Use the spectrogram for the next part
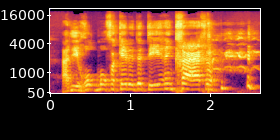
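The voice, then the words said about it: Exaggerated Rotterdam working-class accent. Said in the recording (Dutch): “Heel veel Nederlandse acteurs die hebben moeite met accenten van, van met volksaccenten. ... die figuranten in deze film die dan Rotterdamse accent”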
